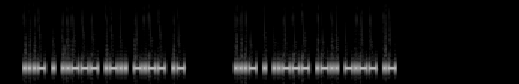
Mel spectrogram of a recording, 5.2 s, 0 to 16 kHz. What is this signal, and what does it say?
Morse code, heard as a keyed tone, about 50 wpm, 700 Hz. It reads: VE2LYA VE2LYA
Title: DXCC-100 Call Signs - 6 Characters - Repeated 2x - 50wpm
